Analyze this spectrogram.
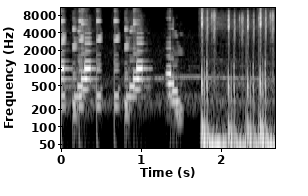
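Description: Menu selection beeps chime quickly.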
